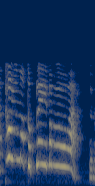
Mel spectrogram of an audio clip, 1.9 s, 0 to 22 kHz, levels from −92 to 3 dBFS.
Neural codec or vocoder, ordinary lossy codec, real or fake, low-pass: none; none; real; 5.4 kHz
